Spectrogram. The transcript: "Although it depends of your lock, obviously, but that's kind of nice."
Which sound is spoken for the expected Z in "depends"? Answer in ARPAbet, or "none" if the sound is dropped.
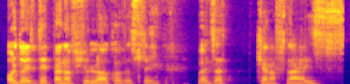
none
